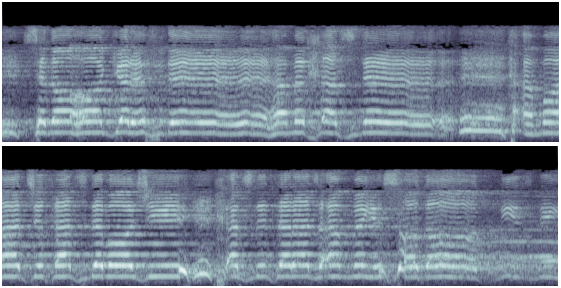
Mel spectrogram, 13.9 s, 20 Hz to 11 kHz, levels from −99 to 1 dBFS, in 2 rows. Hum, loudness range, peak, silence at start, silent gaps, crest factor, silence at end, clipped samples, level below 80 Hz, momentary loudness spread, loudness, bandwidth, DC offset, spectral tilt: none; 3 LU; 0 dBFS; 0 s; none; 18 dB; 0 s; under 0.1%; -58 dBFS; 9 LU; -17 LUFS; 6.4 kHz; under 0.1%; -3 dB/octave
